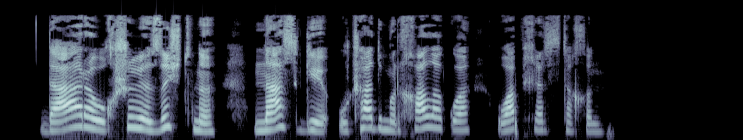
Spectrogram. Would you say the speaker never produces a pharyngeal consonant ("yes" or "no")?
yes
